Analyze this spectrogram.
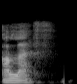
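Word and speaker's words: א: We should pronounce that as alf.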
